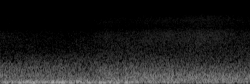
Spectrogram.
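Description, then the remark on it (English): Steady surf washes and rumbles while gusty wind buffets the microphone at Martins Beach, half an hour south of San Francisco, California, on a windy, gray day; a continuous roar of waves and wind with no voices. “Even on a windy, gray day, Martins Beach, half an hour south of San Francisco, is perfect.”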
